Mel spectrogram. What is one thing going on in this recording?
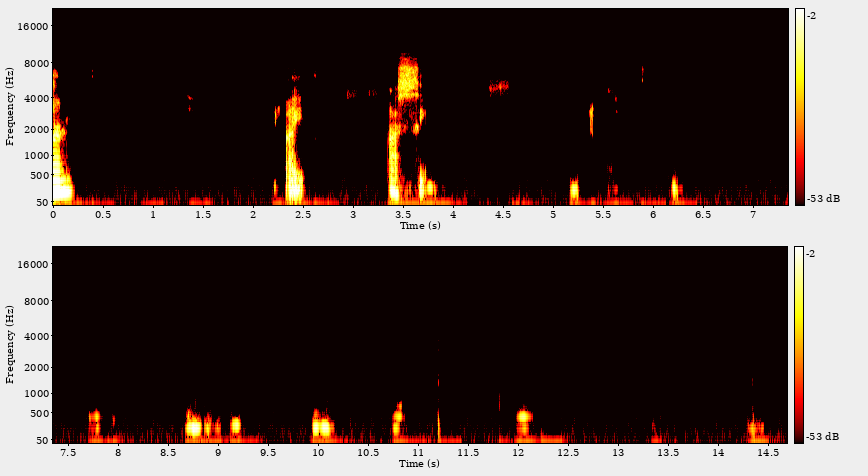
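A woman speaks briefly and quietly through an online call.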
